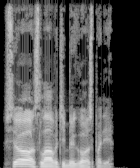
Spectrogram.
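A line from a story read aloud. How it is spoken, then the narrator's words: Booming. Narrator (Russian): прогремел Ставросий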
